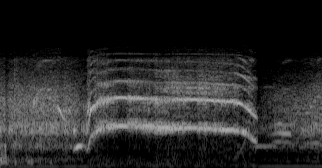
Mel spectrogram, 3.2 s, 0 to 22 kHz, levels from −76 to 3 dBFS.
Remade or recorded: recorded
